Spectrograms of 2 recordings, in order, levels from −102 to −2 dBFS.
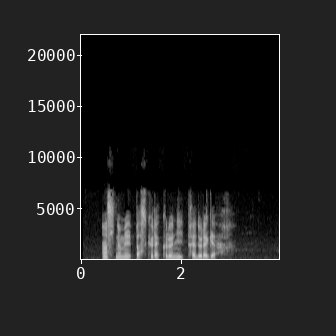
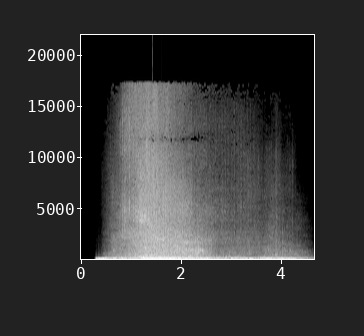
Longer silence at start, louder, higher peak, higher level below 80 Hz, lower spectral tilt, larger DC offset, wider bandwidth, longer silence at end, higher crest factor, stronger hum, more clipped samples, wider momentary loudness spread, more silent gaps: about the same, 0.4 s vs 0.3 s; second, -32 LUFS vs -15 LUFS; second, -10 dBFS vs 0 dBFS; second, -74 dBFS vs -14 dBFS; second, -3.5 dB/octave vs -5 dB/octave; neither; second, 9.8 kHz vs 17.5 kHz; first, 0.95 s vs 0.1 s; first, 24 dB vs 12 dB; neither; neither; second, 7 LU vs 13 LU; neither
